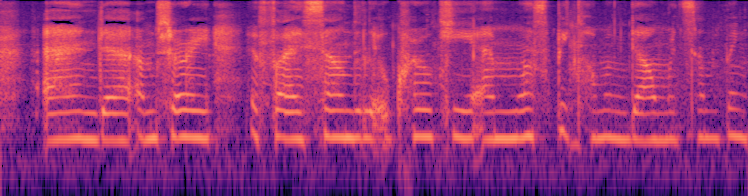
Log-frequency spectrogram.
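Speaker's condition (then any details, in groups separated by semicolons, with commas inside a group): Cerebral palsy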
